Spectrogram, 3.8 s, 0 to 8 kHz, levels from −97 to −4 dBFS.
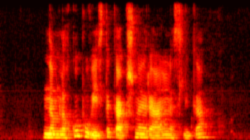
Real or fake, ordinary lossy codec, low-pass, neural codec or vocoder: real; none; none; none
